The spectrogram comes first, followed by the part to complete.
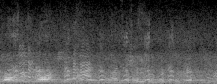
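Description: A beagle barking and yipping over and over, short high calls a few times a second, loudest in the first second.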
